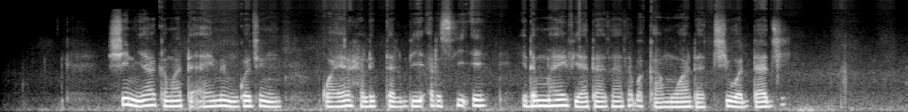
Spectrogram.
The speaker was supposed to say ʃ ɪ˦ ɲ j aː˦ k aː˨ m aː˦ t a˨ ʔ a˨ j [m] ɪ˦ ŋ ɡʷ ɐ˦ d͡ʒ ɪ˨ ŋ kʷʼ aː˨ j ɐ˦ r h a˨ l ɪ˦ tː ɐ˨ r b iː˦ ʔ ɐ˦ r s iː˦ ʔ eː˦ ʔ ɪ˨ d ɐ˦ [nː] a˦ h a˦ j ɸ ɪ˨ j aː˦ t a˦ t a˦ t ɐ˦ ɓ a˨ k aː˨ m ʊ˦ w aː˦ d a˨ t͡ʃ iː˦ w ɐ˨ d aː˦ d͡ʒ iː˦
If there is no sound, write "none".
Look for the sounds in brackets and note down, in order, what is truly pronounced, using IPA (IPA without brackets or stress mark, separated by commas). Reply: m, mː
